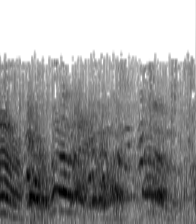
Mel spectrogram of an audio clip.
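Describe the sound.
A sled dog team yips, whimpers and bow-wows in falling snow and brisk wind, overlapping wavering cries that carry on loudly and without a break.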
